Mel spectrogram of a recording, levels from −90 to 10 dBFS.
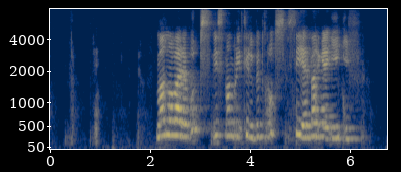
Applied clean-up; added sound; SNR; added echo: neural mask model DeepFilterNet 3.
